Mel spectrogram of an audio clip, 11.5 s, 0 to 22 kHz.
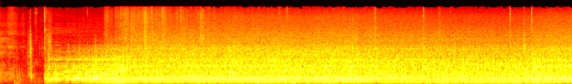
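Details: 1995 Sharp window air conditioner (8,500 or 10,500 BTU), just cleaned and reassembled, the 10,500 with new bearings, clicks on and settles into a steady, even hum with smooth fan rush: normal start-up and run.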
